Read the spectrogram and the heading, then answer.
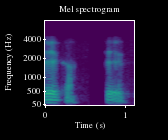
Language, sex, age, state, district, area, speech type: Hindi, male, 18-30, Bihar, Vaishali, rural, conversation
